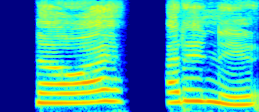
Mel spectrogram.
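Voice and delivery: voice shooting up suddenly to a very high pitch. Acting out a child answering a parent's question, voice jumping up in pitch. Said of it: "their voice goes up an octave or two".

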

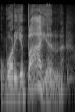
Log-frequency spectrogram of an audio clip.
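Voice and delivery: put-on cockney-accented voice. On a podcast, quoting the merchant from Resident Evil 4 as an impression. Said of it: "this is a cock-on impression".

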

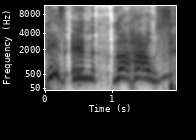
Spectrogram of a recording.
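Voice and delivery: play-acted shocked gasp, very high, slow, drawn out. Retelling a gasp at a reveal to another viewer: retelling a gasped exclamation. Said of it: "I literally gasped".

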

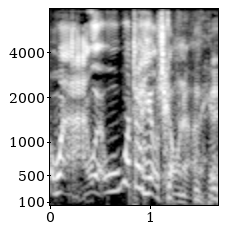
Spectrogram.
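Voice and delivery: imitated Tennessee voice. Telling a javelina story, the speaker quotes the deputy: Tennessee accent. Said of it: "That sounds a lot like your Tennessee voice".

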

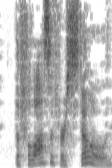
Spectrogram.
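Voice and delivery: ordinary talk

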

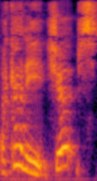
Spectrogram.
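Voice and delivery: put-on broadest thick Scottish accent, pitched very high. Retelling how a man turned to the camera in a vampire scene, thick Scottish accent. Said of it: "in the most Scottish accent".

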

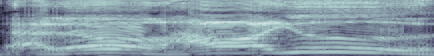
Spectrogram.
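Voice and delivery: put-on very slow, heavy, drawn-out French accent. Retelling how a returning acquaintance greeted everyone: imitating Craig's French accent. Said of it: "he was, like, super French".

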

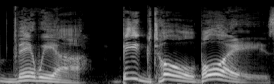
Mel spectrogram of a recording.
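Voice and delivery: put-on swooping, slow, excited announcer voice, drawn-out "boys". Host demonstrates how a show usually opens, with an excited intro. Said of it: "ignite itself with excitement and exhilaration".

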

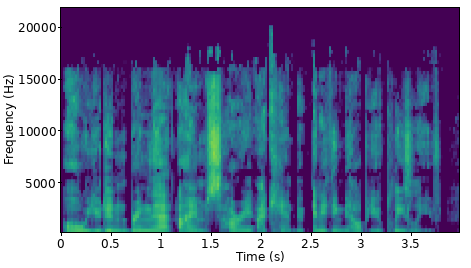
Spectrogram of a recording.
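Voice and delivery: put-on, pointedly polite, extra passive-aggressive tone. Asked for an example, the speaker acts out what they would say, mock passive-aggressive. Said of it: "how passive aggression looks".

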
